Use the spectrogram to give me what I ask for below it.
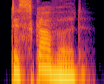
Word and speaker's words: discovered: Discovered. Discovered. So they have emphasis on the O I would say there the O there is where they give the emphasis isn't I think so discovered discovered discovered discovered discovered.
